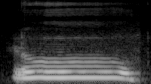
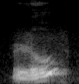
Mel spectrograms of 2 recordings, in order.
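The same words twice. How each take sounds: First: The vowel after l is long. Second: The vowel after l is short. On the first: "La lettre Waw qui sert ici de voyelle longue OU" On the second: "La lettre Lem avec sa voyelle OU"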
